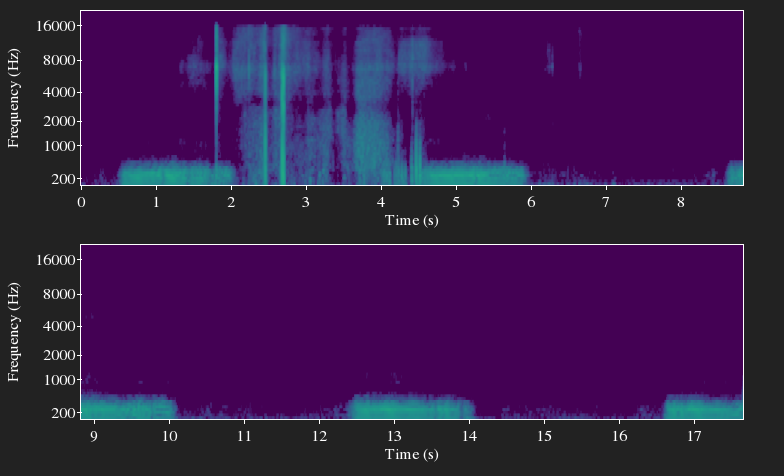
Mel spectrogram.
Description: I'm a light sleeper, lately snoring too loud and I can't sleep, I wake up with a really bad headache 😫💤🛌💏 😁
